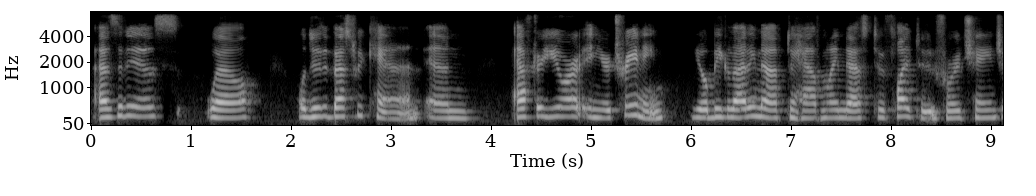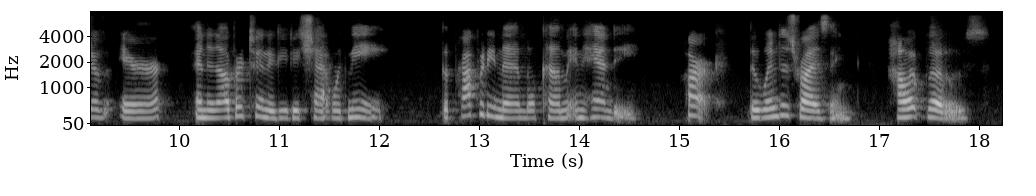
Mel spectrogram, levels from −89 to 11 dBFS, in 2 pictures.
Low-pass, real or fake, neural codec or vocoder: 7.2 kHz; fake; codec, 16 kHz, 2 kbps, X-Codec, HuBERT features, trained on general audio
